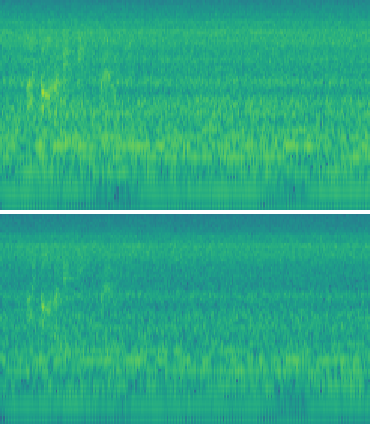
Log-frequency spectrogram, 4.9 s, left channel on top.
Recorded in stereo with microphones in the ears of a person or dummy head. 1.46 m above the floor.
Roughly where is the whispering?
Left.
